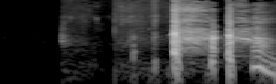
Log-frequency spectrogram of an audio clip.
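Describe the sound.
Coughing and throat clearing from a preacher with something stuck in the throat during a sermon: a faint catch, then a few sharp, loud coughs ending in a short voiced rasp.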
